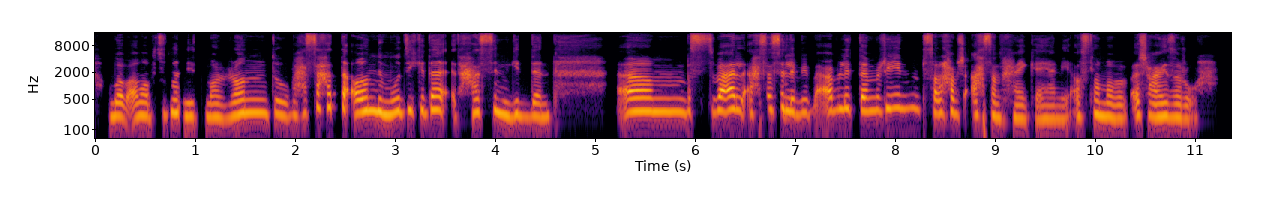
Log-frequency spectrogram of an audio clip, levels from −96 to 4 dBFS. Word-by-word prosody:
وبابقى 200 -1 0
مبسوطة 215 +3 -4
إنّي 205 - -1
اتمرنت، 215 +6 -1
وباحس 220 +5 -2
حتّى 330 -1 +1
آه، 245 +2 +6
إن 270 -1 +5
مودي 255 +4 +1
كده 275 +1 +2
اتحسن 250 -2 -1
جدًا. 200 -1 -4 0.7
آمم، 260 0 +4
بس 250 0 -4
بقى 275 +2 +8
الإحساس 295 +2 -1
اللي 270 -4 +2
بيبقى 245 0 -4
قبل 290 +3 +1
التمرين 300 +2 -1
بصراحة 245 -2 -1
مش 225 - -7
أحسن 210 -3 -2
حاجة 185 -3 -6 0.2
يعني 175 0 -9
أصلًا 215 +3 -3
ما 205 -1 0
بابقاش 210 +4 -5
عايزة 195 0 +1
أروح. 180 -2 -9
240 Hz, 160 wpm, -21 LUFS, 205-270 Hz, 0.7 s, بقى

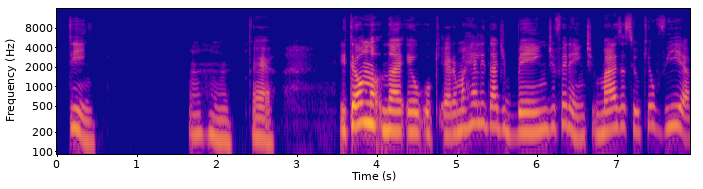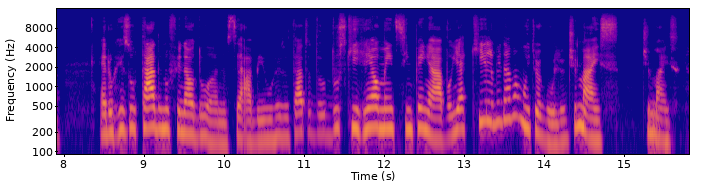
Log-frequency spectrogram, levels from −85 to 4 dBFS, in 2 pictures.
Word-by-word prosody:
Sim. 180 - -2 1.2
Uhum, 185 -5 -6 0.3
é, 160 -3 -2 0.8
então, 260 +6 +9
na 270 -2 +10
não, - - -9
na 215 0 +7
ok, 210 - -3 0.5
eu - - +1
era 190 +1 -2
uma 215 +2 0
realidade 245 -2 -2
bem 200 +2 +1
diferente. 220 -5 -6
Mas, 210 +4 +2
assim, 230 -3 -6
o 200 - -6
que 250 - -10
eu 255 - -5
via 230 -5 -3 0.5
era 190 +2 -2
o - - -1
resultado 225 +3 +5
no 225 - 0
final 195 -3 -1
do 175 0 -8
ano, 140 -2 -9
sabe. 150 +1 -6
O 155 - -9
resultado 170 +5 -5
do 185 0 -15
dos 220 +6 -9
que 235 -2 -1
realmente 225 +1 +1
se 225 - -6
empenhavam 190 -8 0
e 220 - -1
aquilo 280 +6 -4
me 285 - -6
dava 320 +4 -4
muito 230 -7 -1
orgulho. 145 -6 -6
Demais, 165 - -1 0.3
demais. 165 -8 -7
205 Hz, 165 wpm, -26 LUFS, 170-235 Hz, 1.2 s, na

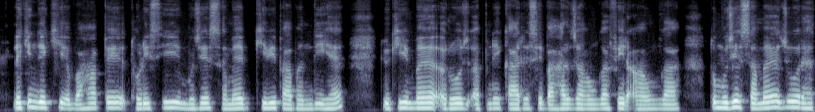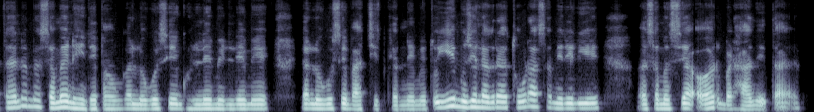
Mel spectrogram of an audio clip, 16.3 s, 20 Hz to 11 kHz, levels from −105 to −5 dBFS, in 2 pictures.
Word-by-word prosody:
लेकिन 150 +3 +3
देखिए 155 -2 +3
वहाँ 135 +3 0
पे 155 -1 +3
थोड़ी-सी 155 +3 +1
मुझे 140 +1 0
समय 140 -1 0
की 145 - 0
भी 150 - +4
पाबंदी 130 +1 -1
है। 140 +4 0 0.4
क्योंकि 145 +3 +2
मैं 150 0 +4 0.2
रोज़ 140 0 +2
अपने 140 +1 -3
कार्य 135 0 0
से 140 +2 -3
बाहर 130 +1 0
जाऊँगा 135 0 0
फ़िर 145 -1 +2
आऊँगा 130 +1 -2 0.3
तो 155 - +2
मुझे 160 +3 +6
समय 155 +1 +3
जो 170 +1 +4
रहता 150 0 -1
है 165 - +2
ना 210 +3 -3
मैं 195 -1 -3
समय 170 0 +3
नहीं 140 -3 +1
दे 130 +1 -1
पाऊँगा 125 +1 -4
लोगों 130 0 0
से 140 -1 +1
घुलने-मिलने 130 0 -1
में 130 0 -1
या 135 +1 -7
लोगों 135 0 +2
से 140 +1 -1
बातचीत 120 0 -7
करने 115 0 -4
में। 120 0 -4
तो - - +1
ये 185 +6 +3
मुझे 180 -2 +4
लग 165 -2 +3
रहा 165 - +2
है 160 - +2
थोड़ा-सा 185 -1 -2
मेरे 145 0 0
लिए 145 +1 +1 0.4
अ, 130 - 0
समस्या 135 +2 0 0.2
और 145 +1 +1
बढ़ा 120 -3 -4
देता 115 +1 -4
है। - - -17
140 Hz, 215 wpm, -22 LUFS, 130-155 Hz, 0.4 s, मुझे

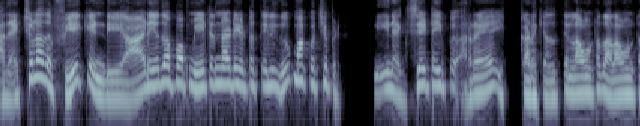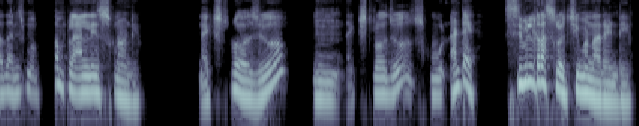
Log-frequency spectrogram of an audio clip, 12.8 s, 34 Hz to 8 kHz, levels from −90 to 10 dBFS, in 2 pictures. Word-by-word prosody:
యాక్చువల్‌గా 265 - +2
అది 240 - +1
ఫేక్ 175 - +3
అండి. 115 -3 0 0.2
ఆడేదో 200 +7 +4
పాపం 205 -3 +1
ఏటన్నాడో, 210 +2 +1
ఏటో 200 +2 -6
తెలీదు, 185 -2 -1
మాకొచ్చి 215 -4 -1
చెప్పాడు. 170 -9 -9 0.3
నేను 165 +3 -2
ఎక్సైట్ 195 - 0
అయిపోయి, 185 -1 -4
"అరె! 140 +3 0 0.2
ఇక్కడికెళ్తే 125 -1 -5
ఇలా 140 +1 +3
ఉంటది, 155 +2 -2
అలా 130 - +1
ఉంటది," 140 +2 -5
అనేసి 145 +4 -8
మొత్తం 140 +10 -7
ప్లాన్లేసుకున్నావండి. 140 -7 +2 0.7
నెక్స్ట్ 110 - -1
రోజు 125 +1 0 0.5
హ్మ్. 115 -2 -4
నెక్స్ట్ 100 +7 -3
రోజు 135 +4 -2 0.2
,స్కు 130 - -9 0.2
అంటే, 185 - +1 0.4
సివిల్ 220 +1 +6
డ్రెస్‌లో 215 -6 +5
వచ్చేయమన్నారు 130 -5 +2
అండి. 105 0 -4
145 Hz, 160 wpm, -24 LUFS, 130-195 Hz, 0.7 s, సివిల్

